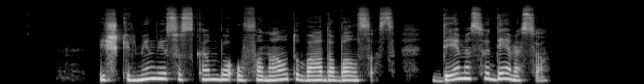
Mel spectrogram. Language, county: Lithuanian, Kaunas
